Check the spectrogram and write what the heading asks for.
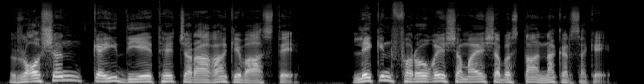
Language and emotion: Urdu, neutral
